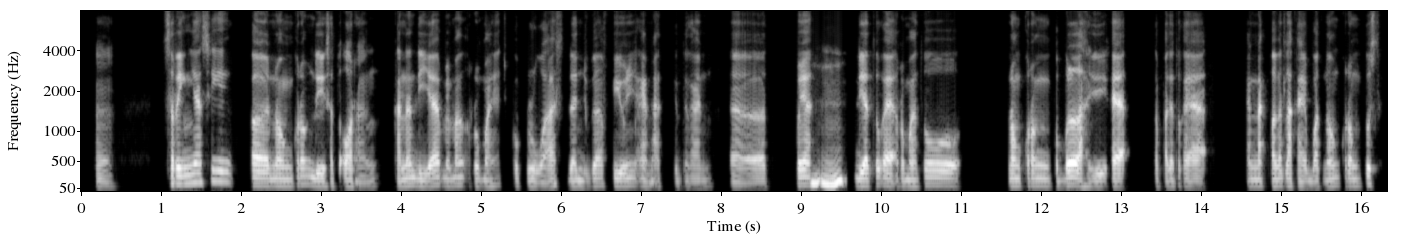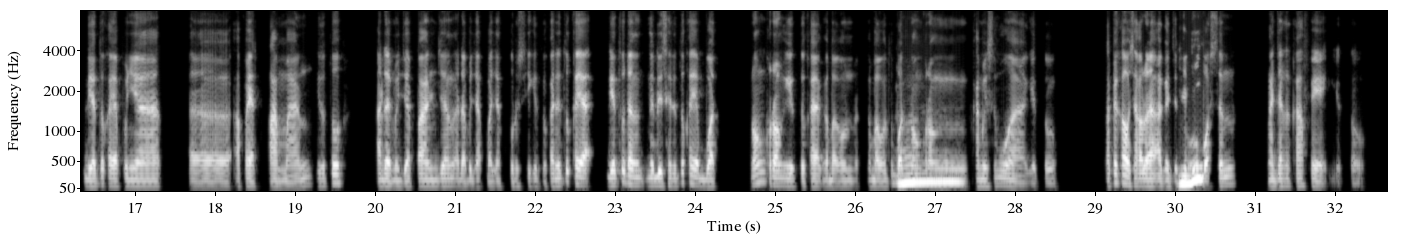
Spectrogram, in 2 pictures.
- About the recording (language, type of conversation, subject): Indonesian, podcast, Apa peran nongkrong dalam persahabatanmu?
- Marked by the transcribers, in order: in English: "view-nya"; "nongkrong-able" said as "nongkrongkebel"; other background noise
